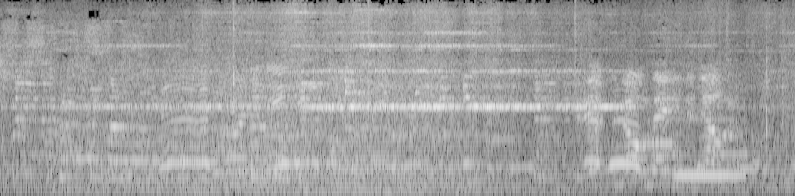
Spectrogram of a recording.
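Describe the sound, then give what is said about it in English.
New York subway Q train running, its wheels squealing in drawn-out high whines over a constant rumbling roar, with people talking underneath. “The Q Train.”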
